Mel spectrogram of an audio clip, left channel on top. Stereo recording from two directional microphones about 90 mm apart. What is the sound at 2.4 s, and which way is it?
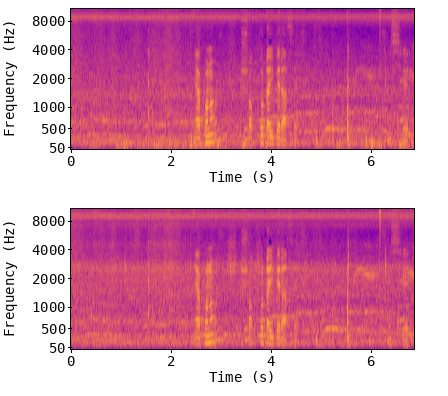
Speech, 40° left (ahead or behind).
